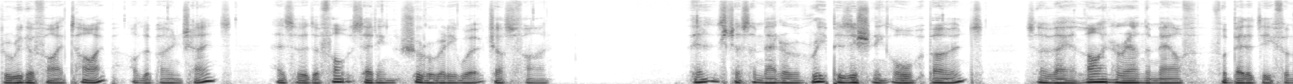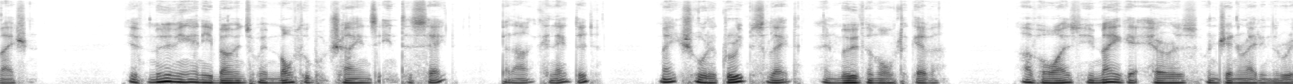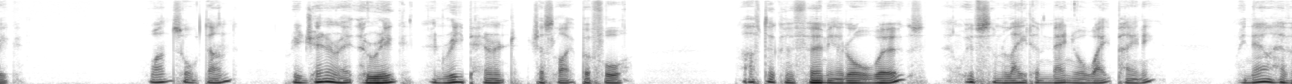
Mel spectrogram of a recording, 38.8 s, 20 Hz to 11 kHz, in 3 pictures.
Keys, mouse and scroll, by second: 0.6 c, 1.1 click, 1.4 right click, 8.6 click, 9.2 click, 14.2 click, 14.6 click, 19.9 click, 21.6 click, 26.2 click, 28.6 Tab, 30.5 click, 31.6 click, 32.8 click, 34.5 click, 36.5 click.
